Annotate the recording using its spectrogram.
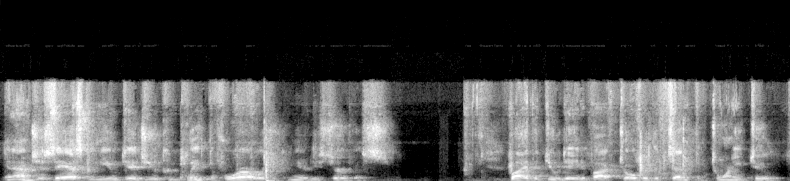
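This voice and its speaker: A man's voice: lowish voice, normal speed. American male judge in an echoey courtroom. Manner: procedural, firm, plainly questioning. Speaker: judge presiding over hearings. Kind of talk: formal courtroom procedure, speaking in a courtroom. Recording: echoey room with faint background noise.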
